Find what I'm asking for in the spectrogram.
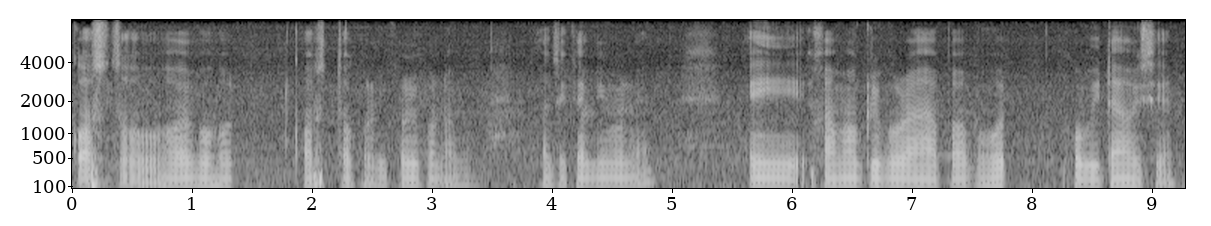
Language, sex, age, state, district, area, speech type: Assamese, male, 18-30, Assam, Sonitpur, urban, spontaneous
